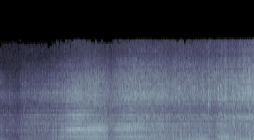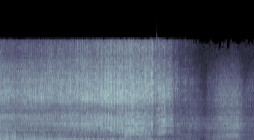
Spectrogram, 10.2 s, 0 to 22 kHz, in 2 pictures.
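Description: Yamaha XS650 parallel-twin motorcycle accelerating hard, the revs climbing, dropping at a gear change about two seconds in, then climbing again. It comes close and passes by with the pitch bending down, and dips briefly near the end.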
